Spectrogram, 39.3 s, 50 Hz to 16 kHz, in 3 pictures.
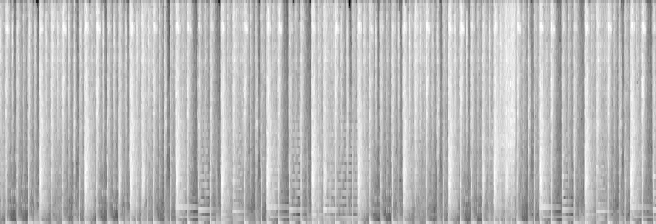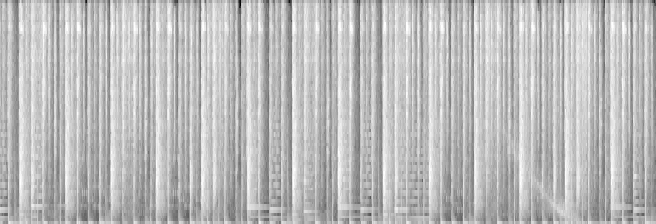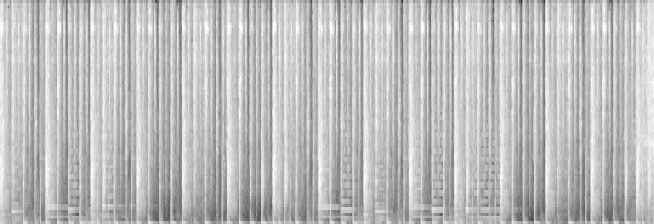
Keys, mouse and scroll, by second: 2.0-6.8 drag, 7.2 click, 9.4 click, 11.4 click, 12.6 click, 15.1 click, 16.5 click, 22.7 click, 26.2 click, 29.0-32.2 drag, 32.7 click.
